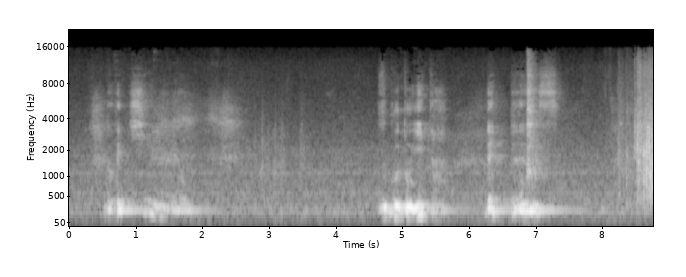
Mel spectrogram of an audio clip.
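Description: A man speaks into a microphone with animation, his voice echoing in a large hall.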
